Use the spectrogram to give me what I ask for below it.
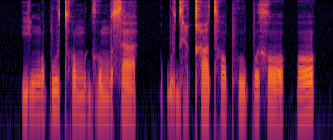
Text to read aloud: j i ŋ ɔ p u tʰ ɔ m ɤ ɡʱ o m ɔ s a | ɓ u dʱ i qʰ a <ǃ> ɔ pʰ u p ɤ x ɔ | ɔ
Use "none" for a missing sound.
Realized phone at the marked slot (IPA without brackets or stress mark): tʰ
